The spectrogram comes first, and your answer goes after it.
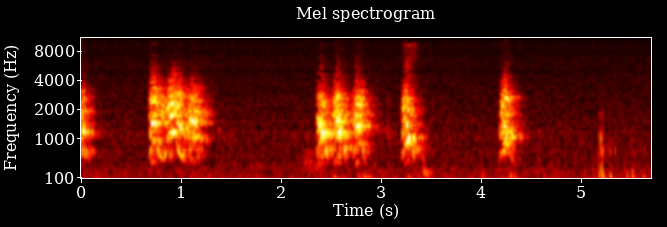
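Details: Rhodesian Ridgeback puppy playing with a Pekingese: four rough, noisy barks, two of them doubled, spaced about a second apart, followed by a few soft thumps and a quiet background.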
